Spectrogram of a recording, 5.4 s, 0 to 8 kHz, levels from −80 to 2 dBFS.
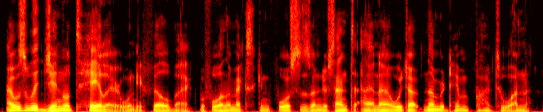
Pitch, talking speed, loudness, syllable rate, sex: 100 Hz, 245 wpm, -20 LUFS, 7.2 syllables/s, male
